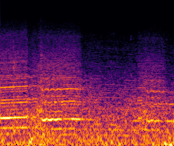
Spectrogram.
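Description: Race car engine in the racing game Assetto Corsa EVO, a loud, sustained engine drone with shifting tonal whine, continuous and close throughout.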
